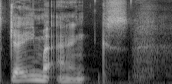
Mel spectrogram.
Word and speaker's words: GameRanx: and I always thought it was called Gamer Anx.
